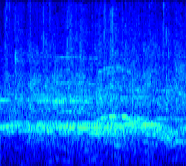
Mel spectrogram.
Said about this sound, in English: They'll give a round of applause for them. Thank you.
